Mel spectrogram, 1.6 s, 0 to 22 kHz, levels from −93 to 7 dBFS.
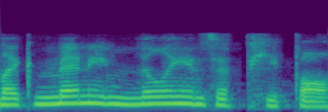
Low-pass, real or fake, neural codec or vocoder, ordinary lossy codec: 7.2 kHz; fake; vocoder, 22.05 kHz, 80 mel bands, HiFi-GAN; AAC, 32 kbps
